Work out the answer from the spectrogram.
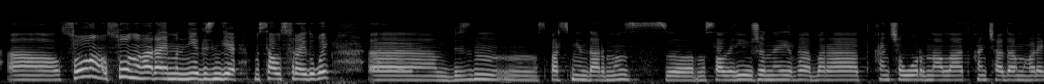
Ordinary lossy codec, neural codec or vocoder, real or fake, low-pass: none; none; real; 7.2 kHz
